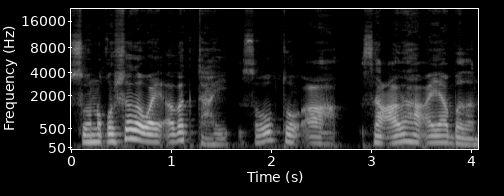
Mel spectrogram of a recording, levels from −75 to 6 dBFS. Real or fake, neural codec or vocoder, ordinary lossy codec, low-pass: real; none; none; none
